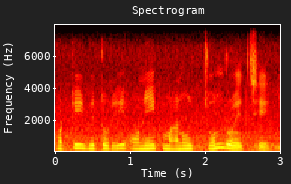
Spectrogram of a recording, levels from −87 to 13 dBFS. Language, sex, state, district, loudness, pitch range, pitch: Bengali, female, West Bengal, Alipurduar, -15 LUFS, 200-225 Hz, 210 Hz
